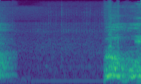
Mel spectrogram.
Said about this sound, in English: Sorry, I got a barking dog.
